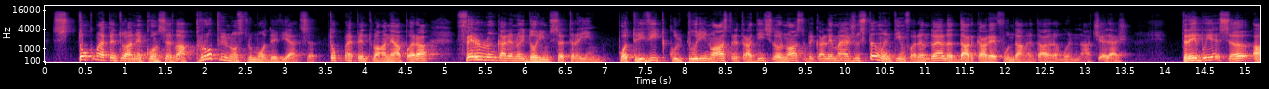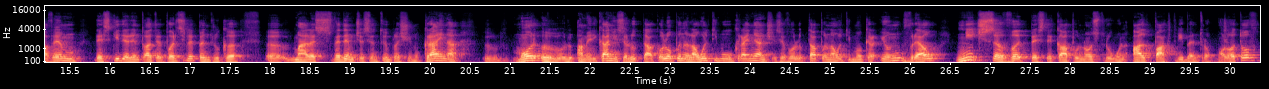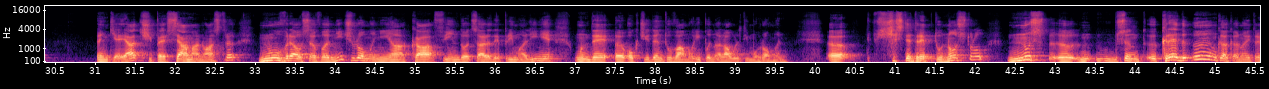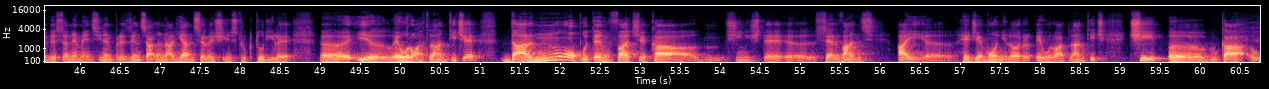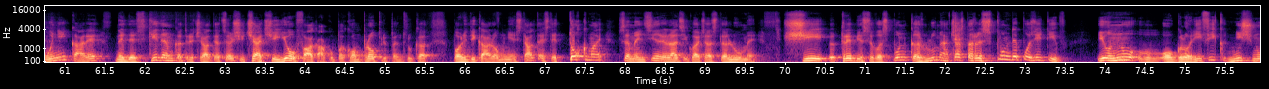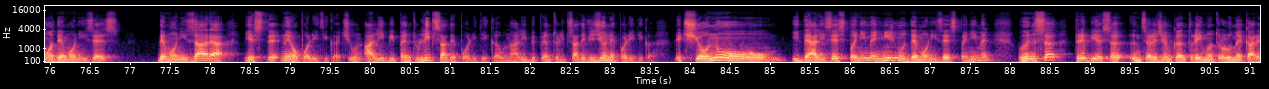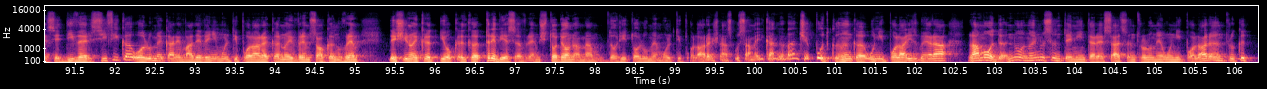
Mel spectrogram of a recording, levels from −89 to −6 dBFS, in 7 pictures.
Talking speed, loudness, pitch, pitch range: 165 wpm, -18 LUFS, 125 Hz, 115-150 Hz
